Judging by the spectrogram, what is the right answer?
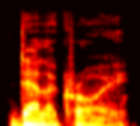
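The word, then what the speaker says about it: Delacroix: The villagers pronounced this name Delacroy, eventually made a great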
